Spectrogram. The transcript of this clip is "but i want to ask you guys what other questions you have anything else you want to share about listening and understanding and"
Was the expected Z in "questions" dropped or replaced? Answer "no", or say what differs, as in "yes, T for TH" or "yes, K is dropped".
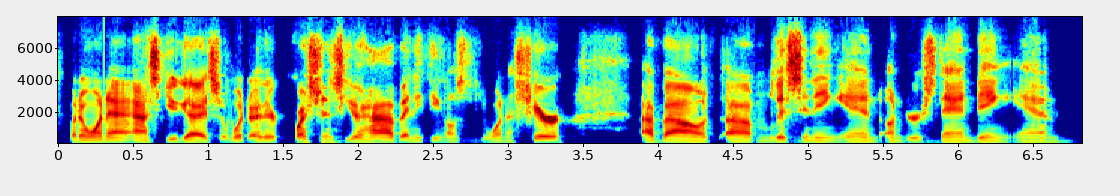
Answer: no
